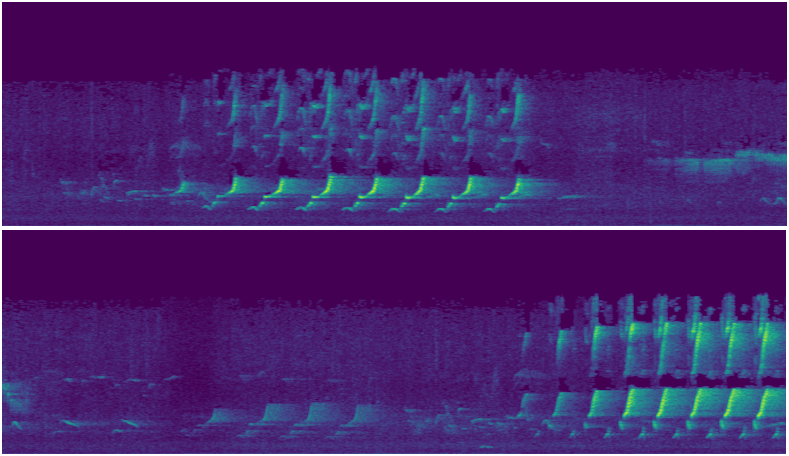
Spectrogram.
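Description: A bird calling in runs of sharp, quickly repeated high notes, about two a second, over a steady background hiss. One loud run comes about two seconds in, a fainter one around the middle, and another loud run near the end.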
